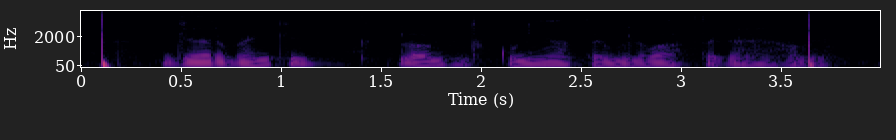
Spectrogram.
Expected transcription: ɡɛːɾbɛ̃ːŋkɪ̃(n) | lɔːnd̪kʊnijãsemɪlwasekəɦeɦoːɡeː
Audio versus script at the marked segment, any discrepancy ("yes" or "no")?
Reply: yes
